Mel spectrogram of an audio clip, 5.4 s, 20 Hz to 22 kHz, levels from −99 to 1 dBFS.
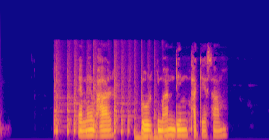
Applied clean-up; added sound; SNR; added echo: none; Drum kit; 10 dB; none.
